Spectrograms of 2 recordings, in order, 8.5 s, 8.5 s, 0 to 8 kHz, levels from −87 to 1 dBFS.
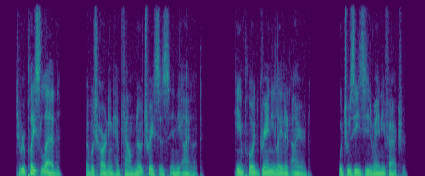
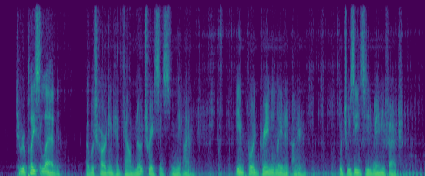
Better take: first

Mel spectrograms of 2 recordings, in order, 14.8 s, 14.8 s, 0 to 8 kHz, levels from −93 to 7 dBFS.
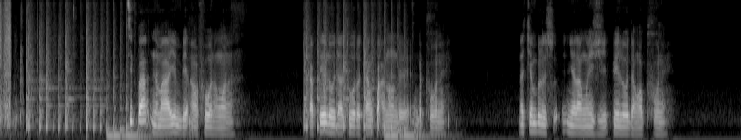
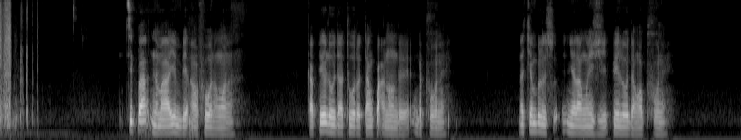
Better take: second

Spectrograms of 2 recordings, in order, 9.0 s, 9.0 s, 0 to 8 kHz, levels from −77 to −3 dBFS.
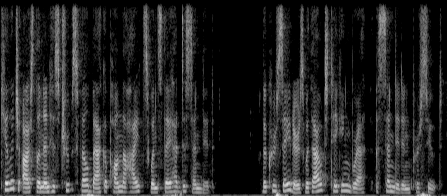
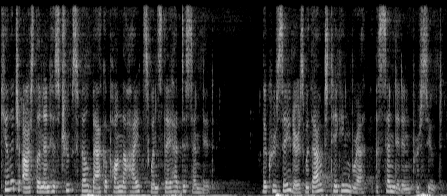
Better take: first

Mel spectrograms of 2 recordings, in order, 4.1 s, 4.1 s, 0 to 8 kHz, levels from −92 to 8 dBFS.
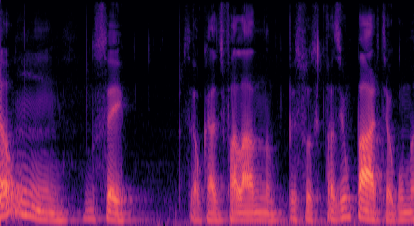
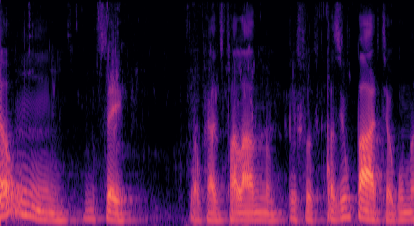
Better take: first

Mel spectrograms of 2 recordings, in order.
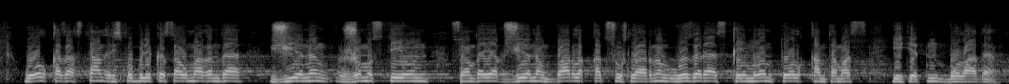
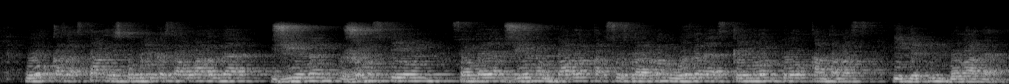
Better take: first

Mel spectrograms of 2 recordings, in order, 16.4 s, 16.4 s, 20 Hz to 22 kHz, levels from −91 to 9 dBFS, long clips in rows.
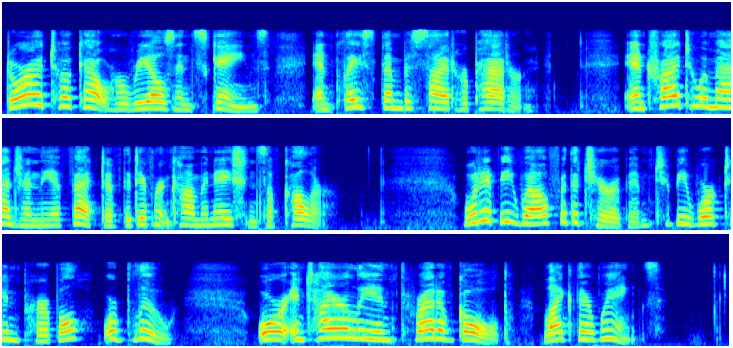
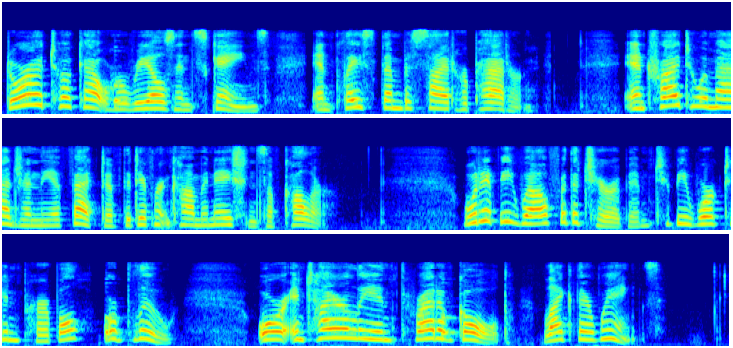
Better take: first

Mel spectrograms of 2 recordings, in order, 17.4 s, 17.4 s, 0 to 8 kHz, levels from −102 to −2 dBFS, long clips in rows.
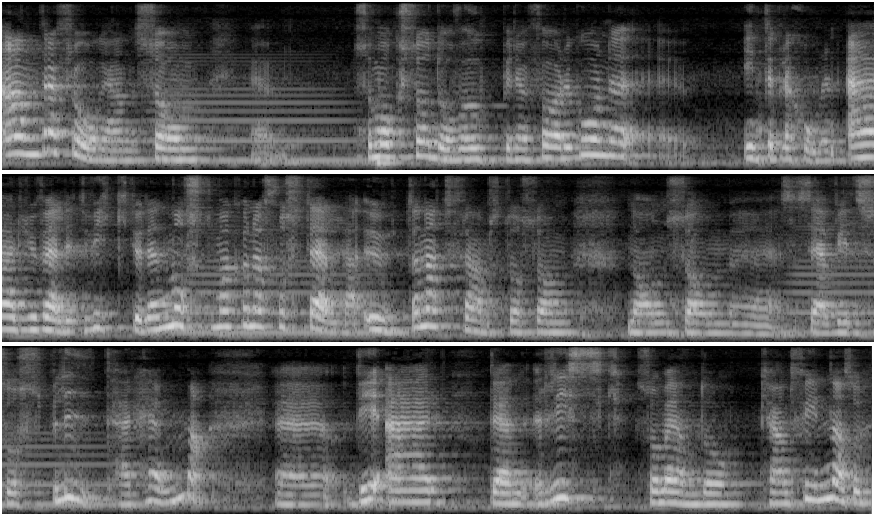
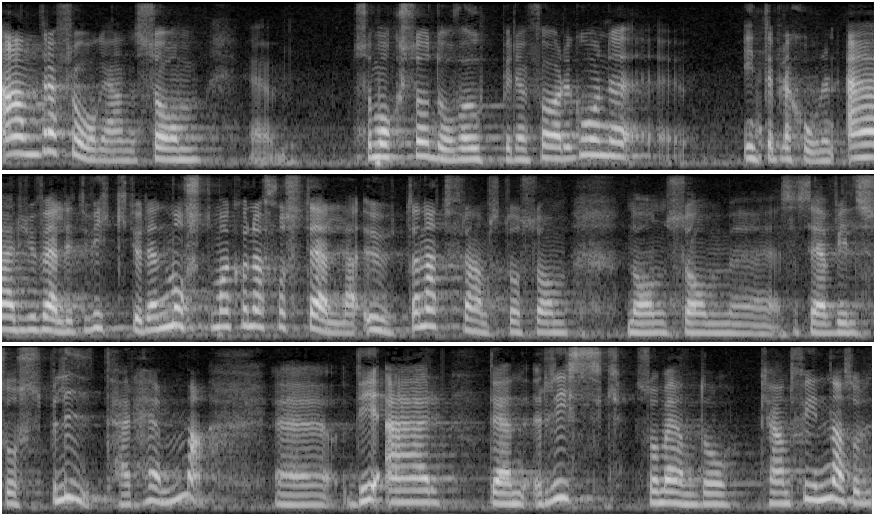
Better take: second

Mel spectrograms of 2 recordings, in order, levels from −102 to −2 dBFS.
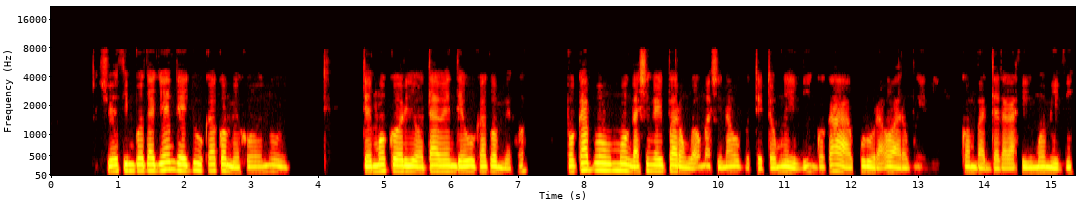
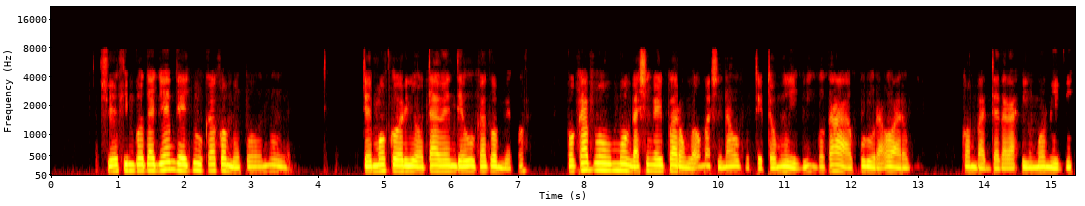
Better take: first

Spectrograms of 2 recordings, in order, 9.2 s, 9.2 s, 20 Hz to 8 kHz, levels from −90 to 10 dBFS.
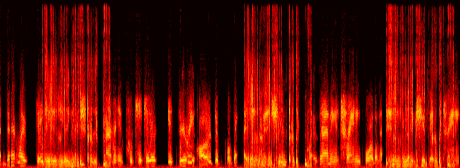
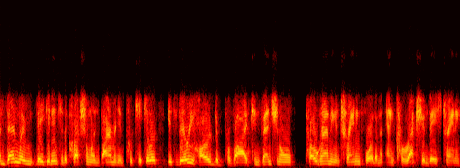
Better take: second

